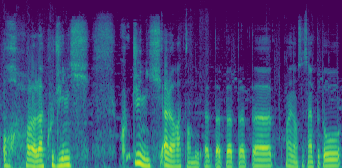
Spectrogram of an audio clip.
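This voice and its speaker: A young man giving playful, casual commentary while playing a video game, repeating words and bursting out in sudden excitement. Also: mid-range voice, normal speed, faint music behind. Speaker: gaming YouTuber. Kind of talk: casual let's-play commentary.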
